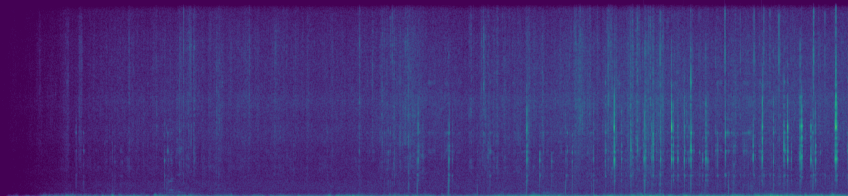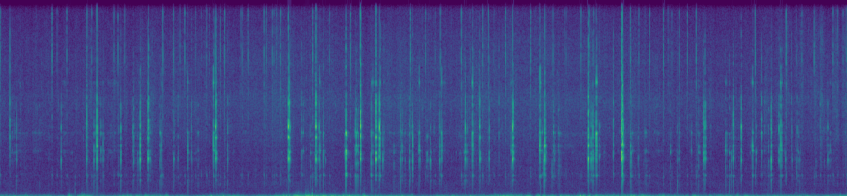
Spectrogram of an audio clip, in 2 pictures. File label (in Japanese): ema; 絵ま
